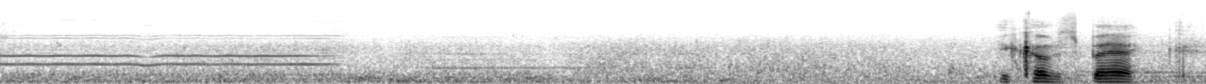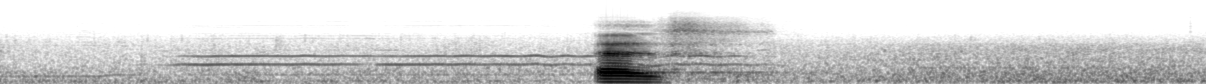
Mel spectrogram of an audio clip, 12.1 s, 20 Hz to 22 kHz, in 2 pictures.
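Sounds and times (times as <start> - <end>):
faint steady high tone: 0.0 - 4.0, 5.0 - 10.1
faint low hum: 0.0 - 12.0.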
